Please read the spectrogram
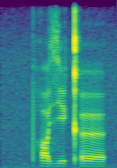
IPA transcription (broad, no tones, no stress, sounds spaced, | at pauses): pʰ ɒ zʲ e kʼ œ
